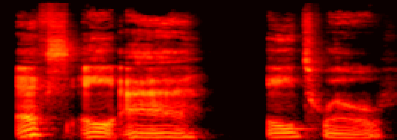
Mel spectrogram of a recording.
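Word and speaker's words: X Æ A-12: letter X and then the a e is like pronounced Ash okay and then a12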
